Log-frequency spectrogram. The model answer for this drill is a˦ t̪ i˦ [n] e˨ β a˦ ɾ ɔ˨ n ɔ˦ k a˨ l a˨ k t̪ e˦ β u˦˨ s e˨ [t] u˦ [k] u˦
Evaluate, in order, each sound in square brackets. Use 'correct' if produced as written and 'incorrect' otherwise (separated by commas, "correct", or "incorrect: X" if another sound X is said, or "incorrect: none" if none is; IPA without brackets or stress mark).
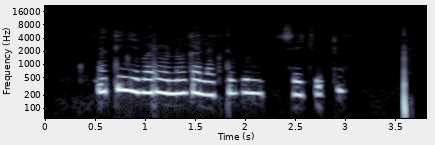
incorrect: ɲ, incorrect: t͡ʃ, incorrect: t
